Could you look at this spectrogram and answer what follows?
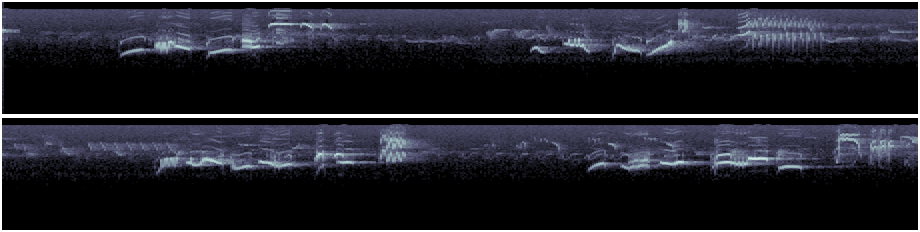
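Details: Singing Eurasian blackbird recorded in Castricum, the Netherlands: four separate warbled phrases spaced a few seconds apart, each mixing low fluty whistles with higher squeaky, chattering ends, and faint background twitter between them.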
